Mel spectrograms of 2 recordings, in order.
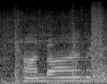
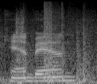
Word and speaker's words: Kanban: Tried to pronounce Kanban like Kanban. A little more open of an A.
